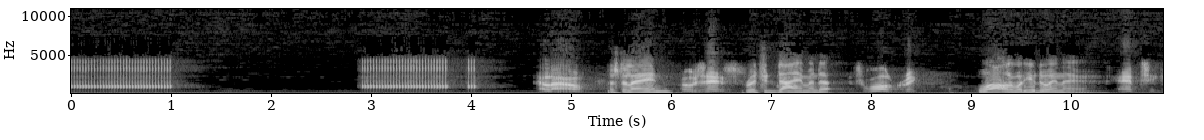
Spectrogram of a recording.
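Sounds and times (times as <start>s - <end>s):
telephone ringing on the other end of a call from a phone booth: 0.0s - 1.4s, 2.8s - 4.4s
low hum: 0.0s - 10.9s
speech: 5.4s - 7.7s, 9.1s - 10.8s.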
